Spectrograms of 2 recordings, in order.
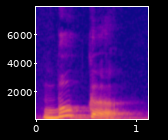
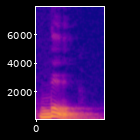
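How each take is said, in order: First: The final k is strongly released with a schwa. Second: The final k is soft, without an added vowel.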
